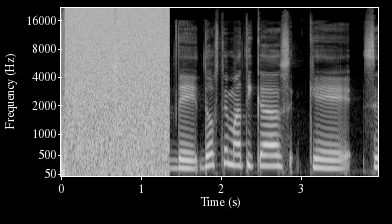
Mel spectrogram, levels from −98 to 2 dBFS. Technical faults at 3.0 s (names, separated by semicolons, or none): none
